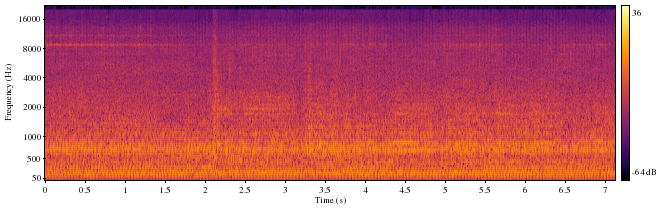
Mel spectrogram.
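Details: Snapper riding mower, garage-stored by the original owner, runs after the angled fuel tank that starved it of fuel was set back in place; its small single-cylinder engine runs at a steady, even pace with no misses or knocks, normal.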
